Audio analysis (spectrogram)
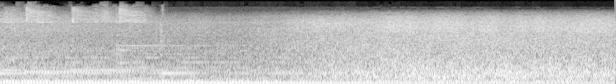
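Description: Ocean swell and waves pounding the Hawaiian shoreline in winter at Sunset Beach, Paumalu, a steady loud roar of surf and hissing wash with no voices.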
